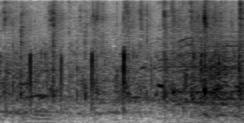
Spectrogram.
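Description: Shod horse hooves clopping on an asphalt street, about three even clops a second, stopping about a second and a half in, over crowd chatter.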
